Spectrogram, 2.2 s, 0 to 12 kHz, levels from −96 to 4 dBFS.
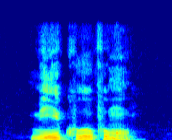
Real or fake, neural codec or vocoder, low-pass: fake; vocoder, 22.05 kHz, 80 mel bands, WaveNeXt; 9.9 kHz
